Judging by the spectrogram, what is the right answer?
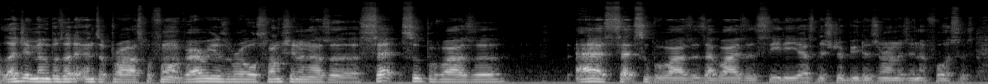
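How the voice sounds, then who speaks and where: Audible room echo surrounds a man speaking at a fairly quick pace, his fairly low pitch moving with ordinary variation. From New Jersey, East Orange. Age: 30s. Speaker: news commentator. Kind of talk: casual commentary reading court documents. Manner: fast.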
